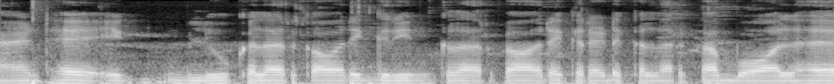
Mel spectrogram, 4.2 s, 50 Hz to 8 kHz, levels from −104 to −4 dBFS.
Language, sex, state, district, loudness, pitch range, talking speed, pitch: Hindi, male, Odisha, Nuapada, -17 LUFS, 90-95 Hz, 245 wpm, 95 Hz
